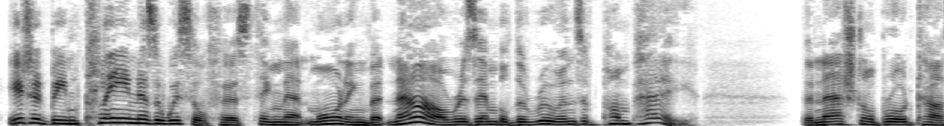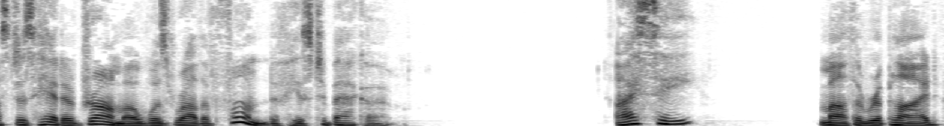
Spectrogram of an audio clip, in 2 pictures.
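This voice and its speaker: Expressive woman narrating fiction, close dry sound. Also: sits low, dry recording. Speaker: audiobook narrator.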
